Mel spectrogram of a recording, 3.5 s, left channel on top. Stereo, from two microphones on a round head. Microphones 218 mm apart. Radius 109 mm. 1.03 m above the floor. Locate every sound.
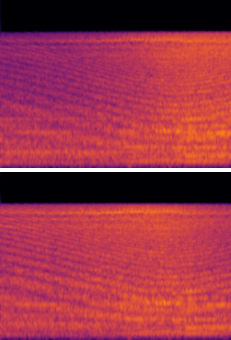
0.0 s a drone: 75° right (ahead or behind); by 3.5 s 40° left (ahead or behind)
